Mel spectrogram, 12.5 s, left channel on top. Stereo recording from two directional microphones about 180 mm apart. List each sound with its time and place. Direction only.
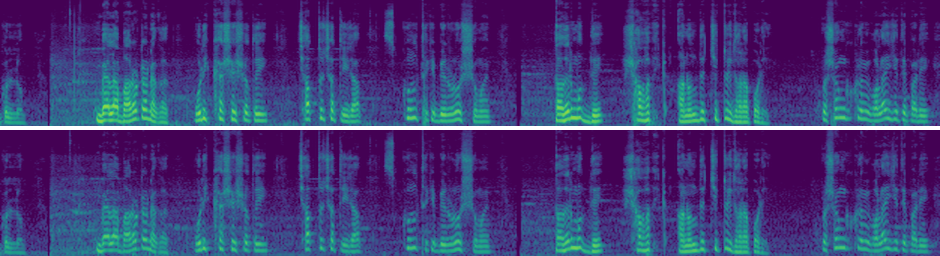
0.0 s speech: 10° left (ahead or behind)
1.3 s a man's voice: 35° left (ahead or behind)
2.6 s speech: 20° left (ahead or behind)
7.6 s speech: 10° left (ahead or behind)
